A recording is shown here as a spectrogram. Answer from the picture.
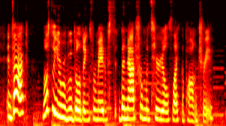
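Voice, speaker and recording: A woman's very fast, high-pitched voice with an American accent, over music in the background. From United States. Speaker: student. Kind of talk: school project narration. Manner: stuttering.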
